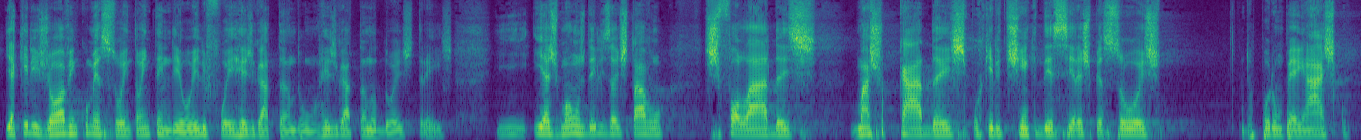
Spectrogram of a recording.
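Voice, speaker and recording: A man's voice: mid-range voice, fairly even intonation, moderate pace, a bit bright. A man preaching a sermon as pastor, earnest, building to rising, emphatic passages. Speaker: pastor and missionary. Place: church sanctuary. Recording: echoey church hall.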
